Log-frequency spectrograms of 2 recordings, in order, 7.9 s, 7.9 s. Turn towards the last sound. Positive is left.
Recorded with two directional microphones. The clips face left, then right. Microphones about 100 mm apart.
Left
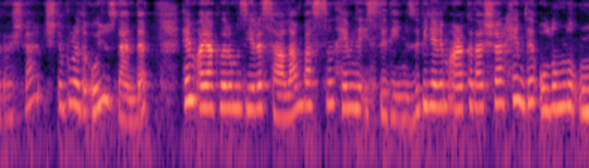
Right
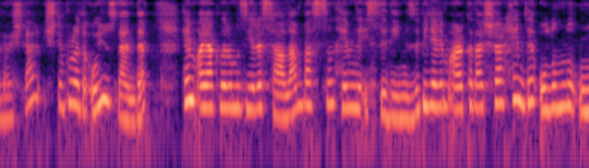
turn(degrees=-15)  # may be behind; listen again after turning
